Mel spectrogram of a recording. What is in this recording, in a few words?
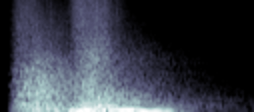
Arm Lift; The New War; Lua War Room Part Two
